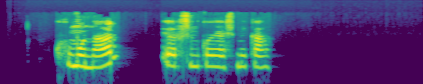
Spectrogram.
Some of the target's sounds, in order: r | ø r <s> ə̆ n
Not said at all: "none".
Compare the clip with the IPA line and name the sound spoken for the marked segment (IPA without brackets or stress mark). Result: ʃ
